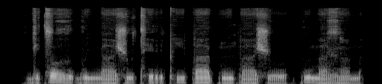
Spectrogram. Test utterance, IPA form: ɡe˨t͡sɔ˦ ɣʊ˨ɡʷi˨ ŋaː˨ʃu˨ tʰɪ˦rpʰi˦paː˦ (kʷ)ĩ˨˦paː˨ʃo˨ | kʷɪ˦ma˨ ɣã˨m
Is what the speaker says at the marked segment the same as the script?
yes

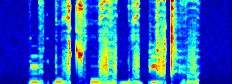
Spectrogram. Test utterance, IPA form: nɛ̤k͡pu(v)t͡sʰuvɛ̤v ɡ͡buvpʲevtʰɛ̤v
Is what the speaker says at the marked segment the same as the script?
yes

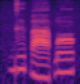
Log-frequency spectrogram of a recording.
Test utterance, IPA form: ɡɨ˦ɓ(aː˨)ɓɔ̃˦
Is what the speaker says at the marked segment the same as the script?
yes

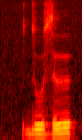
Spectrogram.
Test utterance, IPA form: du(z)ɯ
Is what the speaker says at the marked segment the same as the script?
yes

